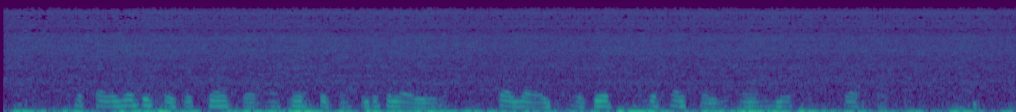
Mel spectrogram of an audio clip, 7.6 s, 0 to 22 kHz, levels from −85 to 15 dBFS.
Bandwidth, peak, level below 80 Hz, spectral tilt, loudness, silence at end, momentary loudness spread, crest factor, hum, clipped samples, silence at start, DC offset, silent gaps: 17 kHz; -20 dBFS; -50 dBFS; -4 dB/octave; -42 LUFS; 0 s; 6 LU; 16 dB; none; under 0.1%; 0.05 s; under 0.1%; none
